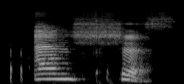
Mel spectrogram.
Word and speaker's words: anxious: correct anes notice yes this is a tricky pronunciation okay but basically we say like this anxious you can say like this anxious that is the the correct priation but you know when you're talking about no aners but you're talking about anxiety this is it has a different pronunciation right here will be anxiety anxiety so when you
